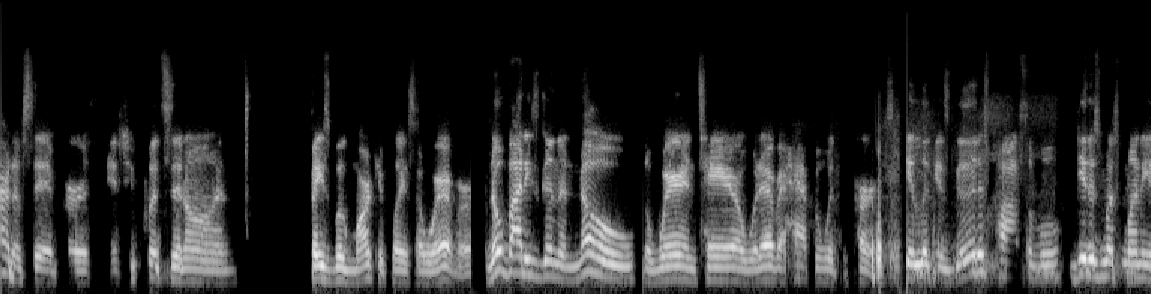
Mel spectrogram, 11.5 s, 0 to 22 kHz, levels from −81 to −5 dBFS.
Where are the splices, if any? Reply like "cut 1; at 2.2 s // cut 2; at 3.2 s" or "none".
cut 1; at 4.7 s // cut 2; at 6.4 s // cut 3; at 9.0 s // cut 4; at 10.6 s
